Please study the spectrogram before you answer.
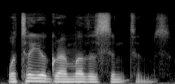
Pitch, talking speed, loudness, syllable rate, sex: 125 Hz, 170 wpm, -16 LUFS, 5.7 syllables/s, male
